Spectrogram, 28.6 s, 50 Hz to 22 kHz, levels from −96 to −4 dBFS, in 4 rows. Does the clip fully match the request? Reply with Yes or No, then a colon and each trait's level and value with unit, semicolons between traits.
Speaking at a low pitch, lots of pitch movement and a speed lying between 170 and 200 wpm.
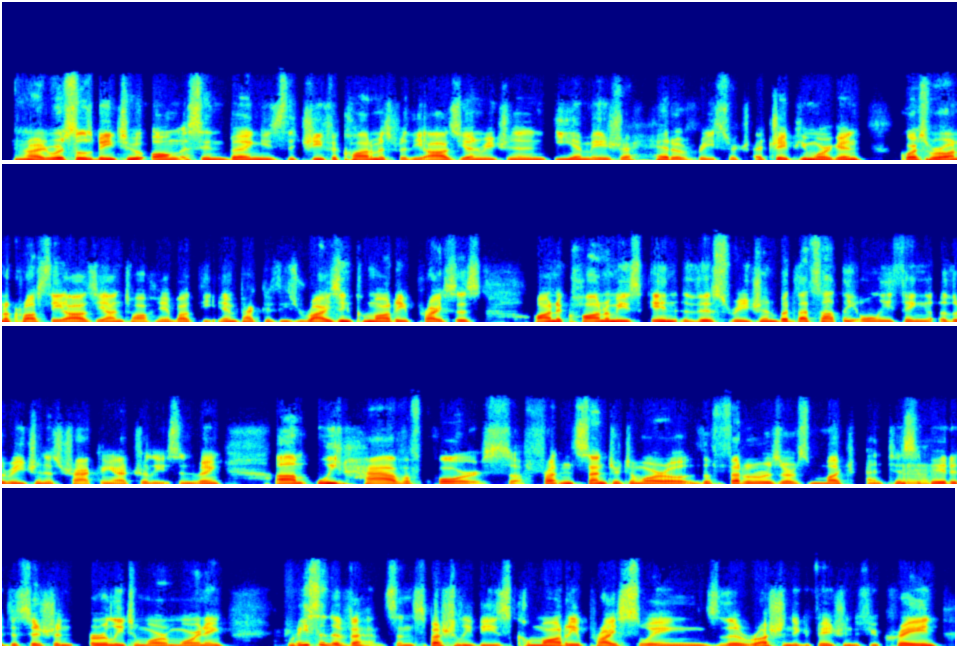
No: low, 100 Hz; average, 3.7 semitones; average, 190 wpm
